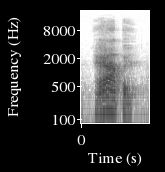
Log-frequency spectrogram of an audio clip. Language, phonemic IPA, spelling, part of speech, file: Dutch, /ˈraː.pə/, rape, verb, Nl-rape.ogg
- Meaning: singular present subjunctive of rapen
